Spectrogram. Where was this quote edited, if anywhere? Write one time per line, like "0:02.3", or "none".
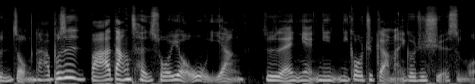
none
